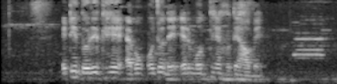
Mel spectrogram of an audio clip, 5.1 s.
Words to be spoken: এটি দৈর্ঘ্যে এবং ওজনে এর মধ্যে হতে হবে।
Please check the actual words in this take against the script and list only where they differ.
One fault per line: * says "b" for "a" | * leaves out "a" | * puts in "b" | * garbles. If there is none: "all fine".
all fine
